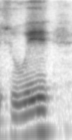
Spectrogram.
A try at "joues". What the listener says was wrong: Les joues, c'est pas jouer. Les joues pourpres.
